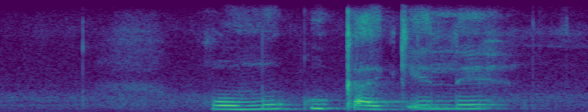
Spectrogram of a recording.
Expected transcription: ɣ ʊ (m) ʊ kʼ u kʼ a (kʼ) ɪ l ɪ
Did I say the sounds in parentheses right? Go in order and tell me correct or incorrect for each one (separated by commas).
correct, correct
